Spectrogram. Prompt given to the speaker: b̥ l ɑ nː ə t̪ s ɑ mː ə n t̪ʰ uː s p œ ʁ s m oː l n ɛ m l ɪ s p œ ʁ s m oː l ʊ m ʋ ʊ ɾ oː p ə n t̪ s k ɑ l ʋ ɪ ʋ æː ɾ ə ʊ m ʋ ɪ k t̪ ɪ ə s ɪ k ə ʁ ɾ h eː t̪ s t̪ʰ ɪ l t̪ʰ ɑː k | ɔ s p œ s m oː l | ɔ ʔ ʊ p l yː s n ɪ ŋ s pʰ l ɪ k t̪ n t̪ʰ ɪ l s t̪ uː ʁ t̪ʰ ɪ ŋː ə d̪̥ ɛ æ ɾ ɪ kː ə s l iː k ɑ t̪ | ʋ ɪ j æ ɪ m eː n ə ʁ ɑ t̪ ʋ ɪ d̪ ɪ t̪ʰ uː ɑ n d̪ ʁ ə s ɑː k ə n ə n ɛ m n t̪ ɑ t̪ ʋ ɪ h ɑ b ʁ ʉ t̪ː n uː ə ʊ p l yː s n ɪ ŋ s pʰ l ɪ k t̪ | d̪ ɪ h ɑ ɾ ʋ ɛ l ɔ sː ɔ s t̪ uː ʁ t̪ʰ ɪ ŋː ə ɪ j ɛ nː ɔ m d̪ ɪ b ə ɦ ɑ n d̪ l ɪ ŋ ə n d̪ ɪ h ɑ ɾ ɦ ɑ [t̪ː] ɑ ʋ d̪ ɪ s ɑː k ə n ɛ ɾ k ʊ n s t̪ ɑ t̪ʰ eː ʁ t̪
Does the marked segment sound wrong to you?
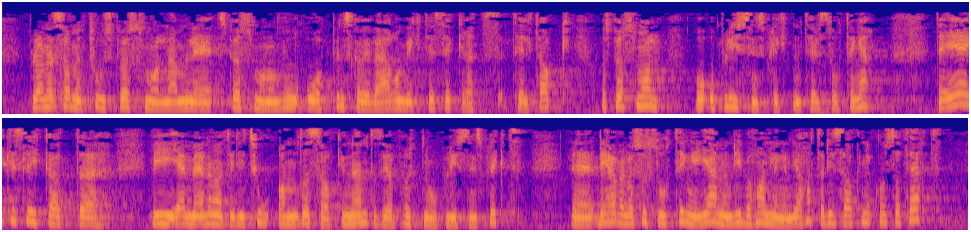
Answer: no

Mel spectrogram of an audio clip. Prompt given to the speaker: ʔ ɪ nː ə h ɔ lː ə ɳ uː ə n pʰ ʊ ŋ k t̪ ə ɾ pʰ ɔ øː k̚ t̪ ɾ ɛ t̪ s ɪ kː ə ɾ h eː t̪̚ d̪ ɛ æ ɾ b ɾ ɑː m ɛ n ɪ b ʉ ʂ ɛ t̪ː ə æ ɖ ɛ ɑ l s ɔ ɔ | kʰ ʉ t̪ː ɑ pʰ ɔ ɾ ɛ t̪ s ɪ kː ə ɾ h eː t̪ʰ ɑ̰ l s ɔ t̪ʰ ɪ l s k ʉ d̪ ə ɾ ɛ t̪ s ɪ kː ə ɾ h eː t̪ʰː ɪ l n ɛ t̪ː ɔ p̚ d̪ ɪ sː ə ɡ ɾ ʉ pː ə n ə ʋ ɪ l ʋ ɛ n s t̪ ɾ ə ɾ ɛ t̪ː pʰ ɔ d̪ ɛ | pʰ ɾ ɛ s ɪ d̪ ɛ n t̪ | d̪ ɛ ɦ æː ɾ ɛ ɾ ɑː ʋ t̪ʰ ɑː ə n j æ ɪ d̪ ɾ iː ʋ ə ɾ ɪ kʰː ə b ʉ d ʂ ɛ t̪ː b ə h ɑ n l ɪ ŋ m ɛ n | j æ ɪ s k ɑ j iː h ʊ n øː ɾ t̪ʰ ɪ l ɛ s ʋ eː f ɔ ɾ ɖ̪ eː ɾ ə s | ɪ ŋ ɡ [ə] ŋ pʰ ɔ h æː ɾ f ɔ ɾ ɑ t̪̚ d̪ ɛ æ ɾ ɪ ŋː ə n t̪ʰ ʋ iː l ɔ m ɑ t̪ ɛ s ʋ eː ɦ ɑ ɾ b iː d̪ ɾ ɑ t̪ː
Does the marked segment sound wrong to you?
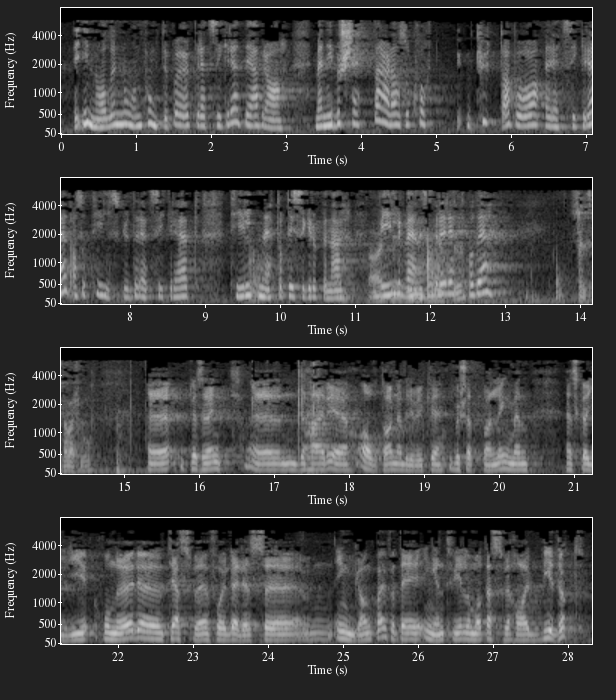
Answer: yes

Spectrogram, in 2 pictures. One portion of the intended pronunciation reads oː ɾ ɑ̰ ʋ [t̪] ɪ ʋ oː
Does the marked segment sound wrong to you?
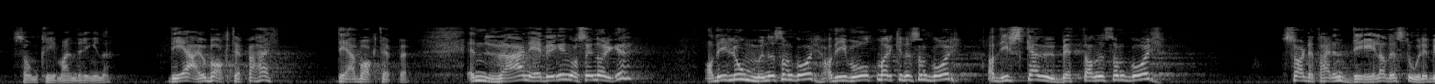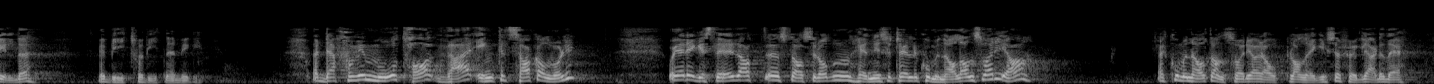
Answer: yes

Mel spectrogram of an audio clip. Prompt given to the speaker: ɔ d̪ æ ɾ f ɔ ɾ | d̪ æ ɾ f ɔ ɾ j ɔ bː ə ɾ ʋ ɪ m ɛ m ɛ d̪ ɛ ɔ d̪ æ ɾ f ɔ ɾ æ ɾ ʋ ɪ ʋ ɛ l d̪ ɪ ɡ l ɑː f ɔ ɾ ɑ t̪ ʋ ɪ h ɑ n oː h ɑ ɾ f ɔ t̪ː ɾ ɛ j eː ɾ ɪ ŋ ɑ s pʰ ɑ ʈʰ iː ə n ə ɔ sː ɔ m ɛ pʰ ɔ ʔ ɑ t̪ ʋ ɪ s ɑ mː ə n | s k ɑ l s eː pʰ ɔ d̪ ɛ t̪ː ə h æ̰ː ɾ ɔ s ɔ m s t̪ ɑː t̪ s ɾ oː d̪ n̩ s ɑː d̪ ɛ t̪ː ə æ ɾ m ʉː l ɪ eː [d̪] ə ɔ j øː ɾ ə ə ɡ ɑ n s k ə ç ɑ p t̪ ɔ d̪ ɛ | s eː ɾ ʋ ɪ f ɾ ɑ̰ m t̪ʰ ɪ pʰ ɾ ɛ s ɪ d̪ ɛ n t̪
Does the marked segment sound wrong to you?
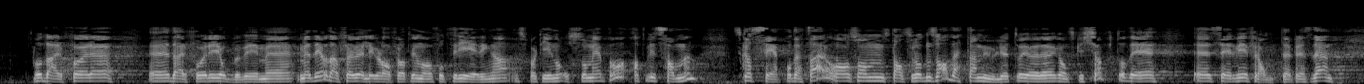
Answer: yes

